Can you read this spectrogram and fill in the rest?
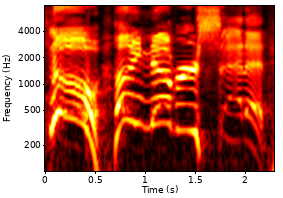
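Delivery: high, mocking denial; mock Bernie denial. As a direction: parody his denial. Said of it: "put it right to Bernie".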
